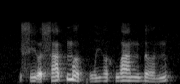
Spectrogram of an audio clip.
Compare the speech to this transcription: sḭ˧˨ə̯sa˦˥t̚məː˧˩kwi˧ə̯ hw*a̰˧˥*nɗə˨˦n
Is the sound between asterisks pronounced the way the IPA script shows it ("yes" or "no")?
no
